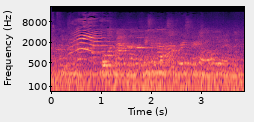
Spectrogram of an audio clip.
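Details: Turkish Angora kitten, one of a pair named Versace and Burberry, on a first visit to the veterinarian: one short, bright meow rises and falls within half a second, followed by a person talking over faint background music.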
